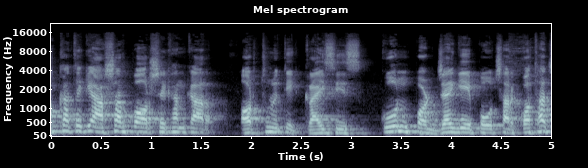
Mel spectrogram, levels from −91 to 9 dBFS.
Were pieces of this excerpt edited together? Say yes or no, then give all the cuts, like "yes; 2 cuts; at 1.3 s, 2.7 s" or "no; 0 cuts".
yes; 1 cut; at 1.7 s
